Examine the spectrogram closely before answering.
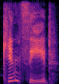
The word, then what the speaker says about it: Kynseed: Um It's called Kinseed. And I just was noticing that it tells you how to pronounce it.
